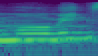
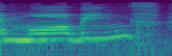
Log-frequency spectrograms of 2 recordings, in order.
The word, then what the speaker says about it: mobbing: también es muy importante que no se dice moving, se dice mobbing.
